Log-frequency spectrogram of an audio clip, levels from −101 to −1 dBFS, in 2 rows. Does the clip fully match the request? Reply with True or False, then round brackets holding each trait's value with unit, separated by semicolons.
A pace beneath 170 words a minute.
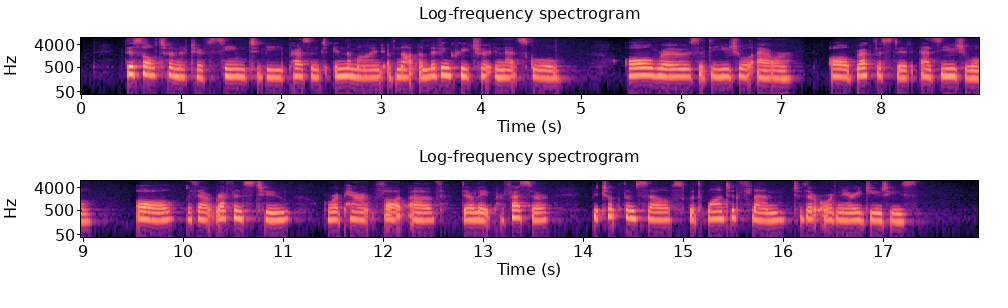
True (155 wpm)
